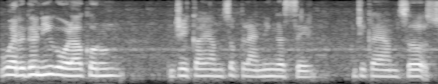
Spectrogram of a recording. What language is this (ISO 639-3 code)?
mar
